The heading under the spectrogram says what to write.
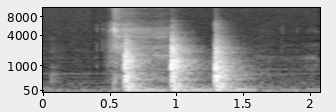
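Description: household object, knocking on a door

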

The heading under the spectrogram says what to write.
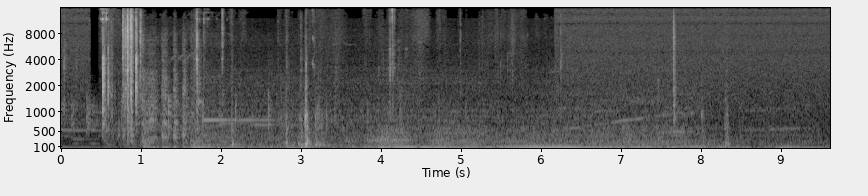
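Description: vehicle, car driving

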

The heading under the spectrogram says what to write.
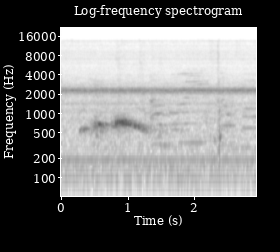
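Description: bird, bird calling

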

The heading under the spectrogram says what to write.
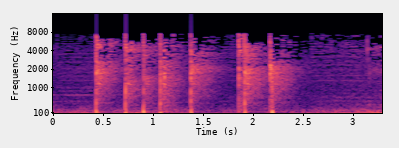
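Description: crowd, applause

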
